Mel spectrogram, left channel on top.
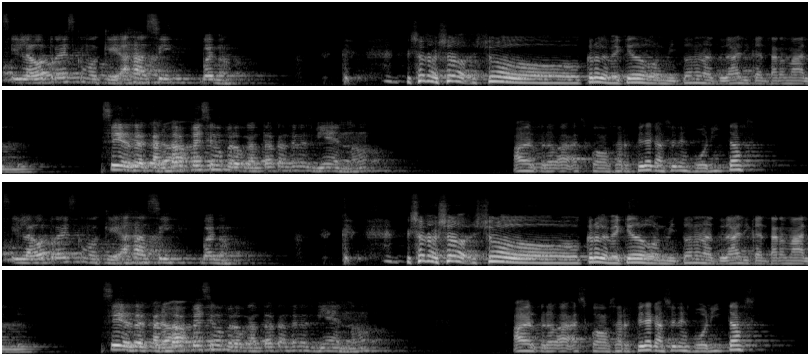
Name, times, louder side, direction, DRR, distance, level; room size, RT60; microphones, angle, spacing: voice 1, 0.0-1.7 2.0-2.3 9.0-11.8, equal, 50° left, 5 dB, 3.2 m, -26 dB
voice 2, 3.4-8.4 9.6-9.9 13.2-15.6, right 2 dB, 40° right, 8 dB, 1.0 m, -25 dB
22.5 x 21.0 x 6.4 m, 0.82 s
head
